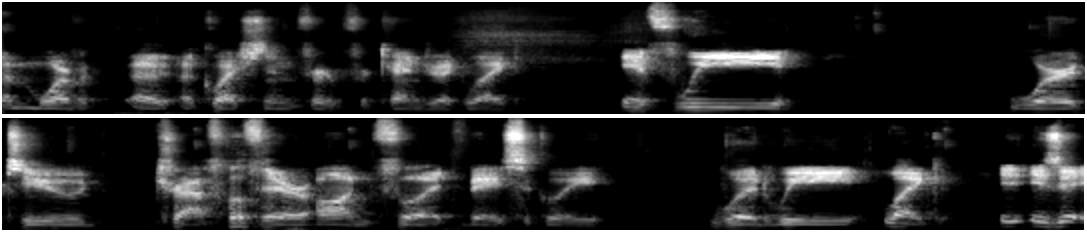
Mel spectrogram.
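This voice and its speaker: Male tabletop player, casual delivery, forceful bright tone, average pitch. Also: poor audio. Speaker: player in a tabletop role-playing podcast. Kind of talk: casual game-table chat.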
